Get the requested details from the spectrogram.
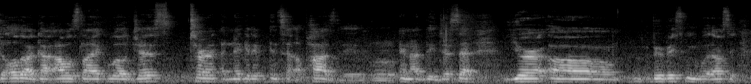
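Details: Adult male with self-reported stuttering, at first reluctant to show it on camera, later accepting it; stuttering.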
